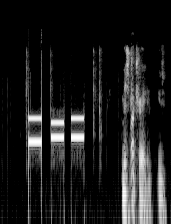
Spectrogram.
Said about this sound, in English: We have to put you on hold while I discuss this with my manager about waiving these fees. Just give us a moment, okay? You'll hear a few beeps and then it'll be silent, but rest assured, we can't hear you, and you shouldn't be able to hear us, okay?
